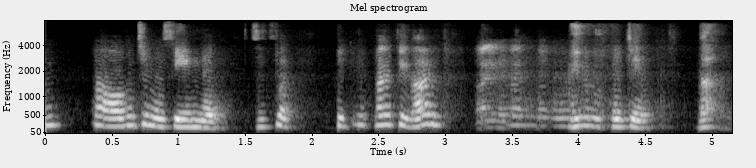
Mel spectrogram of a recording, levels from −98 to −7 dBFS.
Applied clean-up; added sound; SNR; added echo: neural mask model DeepFilterNet 3.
